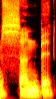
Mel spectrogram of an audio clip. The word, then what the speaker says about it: Sunbit: space and we were looking for something that is rhymes with either credit or debit but doesn't have this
